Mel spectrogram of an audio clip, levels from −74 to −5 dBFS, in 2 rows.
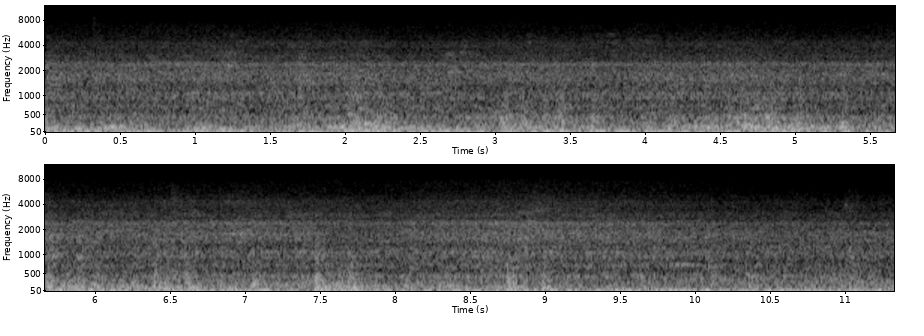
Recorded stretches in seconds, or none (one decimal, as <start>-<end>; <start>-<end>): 0.0-3.6; 5.6-11.3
